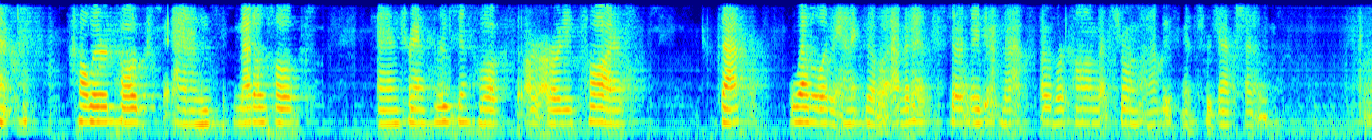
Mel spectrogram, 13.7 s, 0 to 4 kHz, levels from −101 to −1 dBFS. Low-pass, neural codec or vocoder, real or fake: 3.6 kHz; codec, 16 kHz in and 24 kHz out, 0.6 kbps, FireRedTTS-2 codec; fake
